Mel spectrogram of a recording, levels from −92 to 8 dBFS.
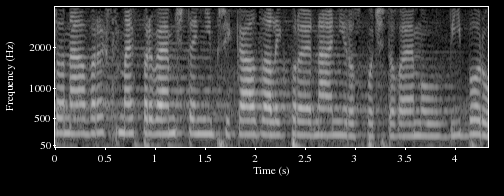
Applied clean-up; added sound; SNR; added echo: none; none; none; none.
